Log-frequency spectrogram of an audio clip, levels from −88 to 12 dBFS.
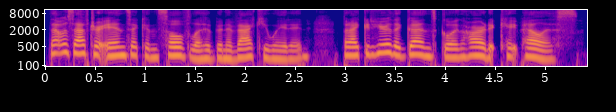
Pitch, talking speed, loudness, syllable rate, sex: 215 Hz, 220 wpm, -19 LUFS, 5.4 syllables/s, female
